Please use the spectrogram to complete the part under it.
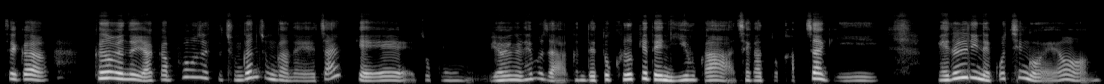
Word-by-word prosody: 제가 230 -5 +1 0.4
그러면은 270 -6 +5
약간 185 +4 -3
'프로젝트 315 -8 -7
중간중간에 200 - -3
짧게 180 - -3
쪼끔 180 -3 -16 0.3
여행을 195 +3 0
해 235 - -1
보자.' 255 -1 -6
근데 195 -1 -4
또 220 +4 -1
그렇게 235 +5 +3
된 215 -6 +6
이유가 195 -1 -2
제가 185 -1 -4
또 175 - -23
갑자기 175 -8 -2 0.6
베를린에 260 +3 +5
꽂힌 265 - -6
거예요. 195 0 -3
205 Hz, 285 characters per minute, -22 LUFS, 180-255 Hz, 0.6 s, 된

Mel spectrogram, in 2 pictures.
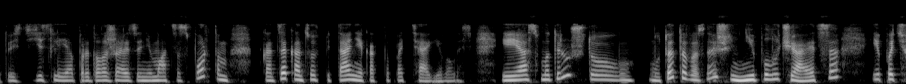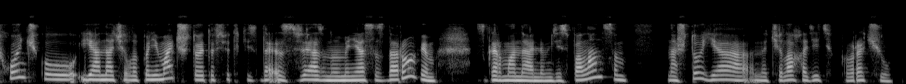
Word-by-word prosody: То 175 - -12
есть 160 - -11
если 200 0 -6
я 180 0 -3
продолжаю 180 +1 -2
заниматься 180 +1 -2
спортом, 225 - -3 0.3
в - - -41
конце 185 +8 +2
концов 220 -3 -1
питание 200 +2 +2
как-то 175 +1 -8
подтягивалось. 155 -3 -7 0.3
И 190 - +2
я 205 +3 +6
смотрю, 225 - -2
что 205 - -2
вот 185 0 -4
этого, 280 - +2
знаешь 305 - 0
не 200 +2 +7
получается. 225 - +2 0.3
И 235 - -3
потихонечку 240 -3 0
я 215 -1 +4
начала 210 -1 +2
понимать, 220 +8 +2
что 210 -1 +1
это 205 0 -1
всё-таки 205 -1 -11
зд 195 +2 -1
связано 195 +1 +2
у - - +4
меня 190 +1 +5
со 190 - -5
здоровьем, 215 - +2 0.4
с - - -12
гормональным 185 -3 +4
дисбалансом, 205 - 0 0.4
на 195 - 0
что 270 +8 -3
я 210 -4 0
начала 185 +2 -1
ходить 195 -1 -5
к - - -16
врачу. 175 -4 -3
200 Hz, 150 wpm, -24 LUFS, 180-220 Hz, 0.4 s, не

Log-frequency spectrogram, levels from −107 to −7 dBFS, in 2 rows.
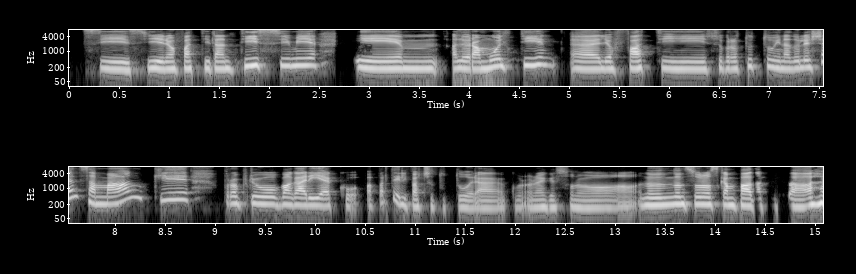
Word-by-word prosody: Sì, 175 -4 -2
sì 180 +4 0
ne 180 - +3
ho - - +2
fatti 190 +1 -2
tantissimi. 245 +7 +2 0.5
Ehm, 185 -1 +3
allora 185 -1 +3
molti, 240 +6 -1
ehm, 180 -1 +2
li 185 - -1
ho - - -1
fatti 180 -1 0
soprattutto 190 +6 -8
in 195 -2 -3
adolescenza, 210 - 0
ma 215 0 +4
anche 335 -4 -1 0.3
proprio 225 -1 -3
magari 195 -1 +4
ecco 180 0 -3
a - - -8
parte - - -11
che - - -3
li 195 - -7
faccio 170 0 -4
tuttora, 150 -2 -6
ecco, 155 - -18
non 160 0 -11
è 165 +1 -3
che 155 - -9
sono 155 - -7
non 195 +1 0
non 215 +1 +1
sono 210 0 +3
scampata 195 -3 +4
a 175 - -28
questa 170 +1 +1
190 Hz, 150 wpm, -24 LUFS, 180-215 Hz, 0.5 s, ma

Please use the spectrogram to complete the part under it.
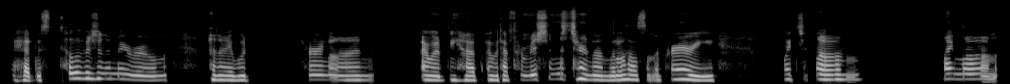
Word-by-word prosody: I - - -9
had 190 0 +3
this 195 - -4
television 270 0 +1
in 255 - -8
my 250 - -4
room 200 -3 0 0.5
and 215 -2 +3
I 200 -1 +3
would 195 -1 +1 0.6
turn 445 0 -1
on 205 0 -1 0.5
I 210 - +4
would 195 -2 +3
be 205 - -1
I 195 +1 +1
would 200 - 0
have 205 - +2
permission 415 - -2
to 255 - -5
turn 250 -4 +3
on 200 -1 +3
Little 205 +3 +4
House 215 -2 +1
on - - -7
the 225 - -4
Prairie, 205 -3 +4 0.7
which, 235 -1 -6
um, 230 -1 +3 0.8
my 250 - +4
mom, 245 - 0
215 Hz, 185 wpm, -25 LUFS, 200-245 Hz, 0.8 s, I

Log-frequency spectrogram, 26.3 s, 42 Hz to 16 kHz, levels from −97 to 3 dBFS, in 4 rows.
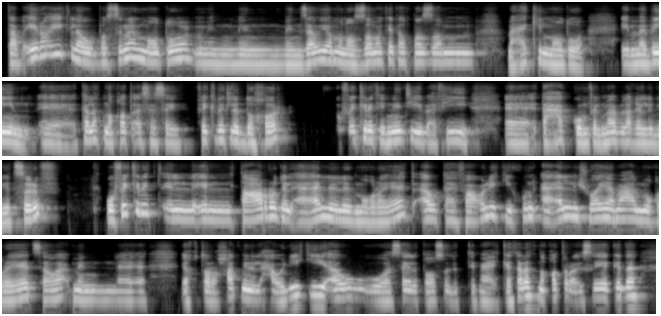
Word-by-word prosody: طَب 135 -1 -1
إيه 195 - +5
رأيِك 255 +2 -1
لو 160 -7 +3
بصّينا 140 +7 -1
للموضوع 170 0 +1
من 130 -5 -5
من 120 -1 -3
من 120 0 -2
زاوية 150 +7 +2
مُنظّمة 140 -1 +1
كده 155 0 -2
تنظّم 145 0 0 0.3
معاكِ 135 +5 -4
الموضوع، 120 -7 -1 0.4
آآ - - -1
ما 125 +1 0
بين 135 -4 +4
آآ 120 -5 -6
3 155 +7 0
نقاط 140 +2 0
أساسية، 130 -4 -5
فكرة 155 +2 -2
الإدِّخار 145 +4 +1 0.5
وفكرة 155 0 +1
إن 135 +1 +1
أنتِ 150 0 +3
يبقى 140 -1 +1
في 145 -3 -2 0.4
آآ 120 -2 -2
تحكُّم 130 -1 0
في 125 - -9
المبلغ 140 +1 0
اللي 125 -1 0
بيتصرف 125 +9 +2 0.5
وفكرة 235 - +2
ال 155 -1 +2
التعرُّض 150 +5 +3
الأقل 140 0 +2
للمُغرَيات 140 +2 +1
أو 155 0 +2
تفاعُلِك 150 +6 -2
يكون 170 +5 -2
أقل 185 -1 +2
شوية 170 -1 +2
مع 160 0 +1
المُغرَيات 145 +2 +1
سواء 155 +1 -2
من 130 -2 -3 0.6
اقتراحات 130 +5 -2
من 150 - +6
اللي 135 -1 -5
حواليكِ 180 +10 -2 0.2
أو 155 +1 +2 0.4
وسائل 130 +3 -1
التواصل 130 0 -5
الاجتماعي، 120 -1 -8
ك3 160 +9 +1
نقاط 155 +2 -2
رئيسية 130 +5 -1
كده، 175 +3 +2
145 Hz, 140 wpm, -22 LUFS, 130-160 Hz, 0.6 s, من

